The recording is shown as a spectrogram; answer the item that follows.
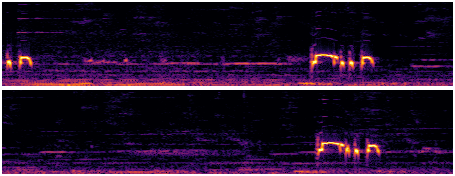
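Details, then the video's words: Local zebra dove from a sacred tomb, a wild bird with its own distinctive voice, giving repeated cooing phrases about every three and a half seconds, each a rising-falling coo and quick stutter, with low hum behind. "perkutut lokal dari MAKAM KERAMAT ‼️punya suara cirihas tersendiri"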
